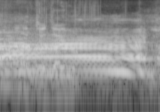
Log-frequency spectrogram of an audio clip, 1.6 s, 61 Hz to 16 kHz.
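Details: Sahiwal cattle at a Tangail cattle market on 2 May 2024, where Sahiwal and Friesian bull calves are sold: one sustained, evenly pitched moo of about one and a half seconds, rich in harmonics, dipping slightly at the end.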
